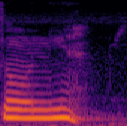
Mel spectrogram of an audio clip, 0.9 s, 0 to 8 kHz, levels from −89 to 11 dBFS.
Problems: constant background noise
